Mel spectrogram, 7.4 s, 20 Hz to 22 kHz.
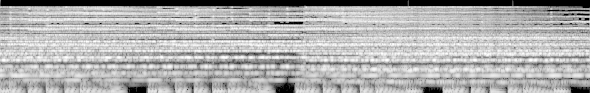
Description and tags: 80s retrowave loop made in FL Studio.
2023.
cool, harmony, pop, bass, vintage, guitar, 80s, rock, retro, loop, groovy, theme, electronic, synth, film, loops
